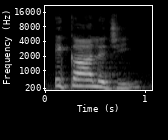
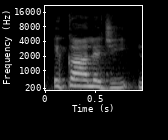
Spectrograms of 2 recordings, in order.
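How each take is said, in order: No difference in how they are said.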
